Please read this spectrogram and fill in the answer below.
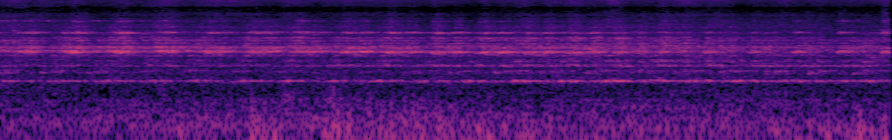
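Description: Workshop machinery running steadily: a constant high, multi-toned whine over a rough low rumble.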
